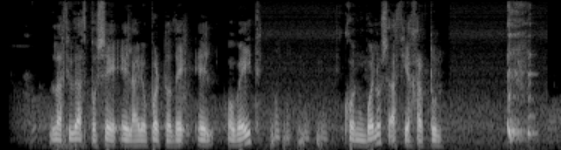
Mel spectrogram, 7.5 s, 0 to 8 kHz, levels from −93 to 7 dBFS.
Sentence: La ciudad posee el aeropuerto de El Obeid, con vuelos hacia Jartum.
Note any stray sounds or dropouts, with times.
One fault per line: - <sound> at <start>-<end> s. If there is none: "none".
- laugh at 3.6-4.4 s
- cough at 6.8-7.2 s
